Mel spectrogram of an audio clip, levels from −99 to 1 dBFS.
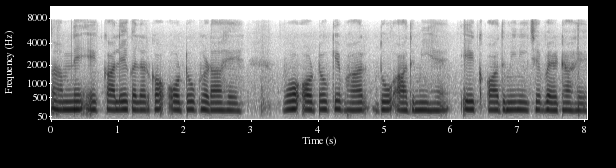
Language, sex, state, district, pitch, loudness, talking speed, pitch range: Hindi, female, Uttar Pradesh, Jyotiba Phule Nagar, 190 Hz, -18 LUFS, 150 wpm, 185-195 Hz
